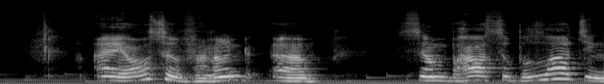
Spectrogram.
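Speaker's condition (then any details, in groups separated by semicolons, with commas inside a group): Traumatic brain injury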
